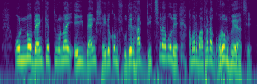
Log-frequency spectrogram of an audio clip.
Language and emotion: Bengali, angry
